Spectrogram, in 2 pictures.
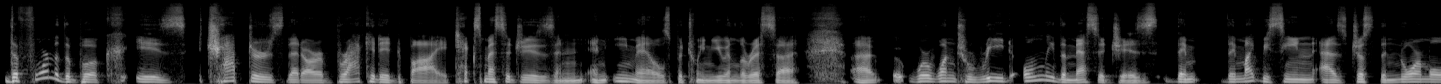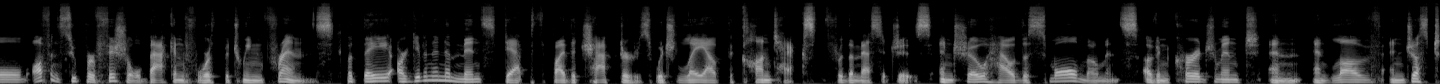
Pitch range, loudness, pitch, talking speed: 95-125 Hz, -26 LUFS, 110 Hz, 155 wpm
